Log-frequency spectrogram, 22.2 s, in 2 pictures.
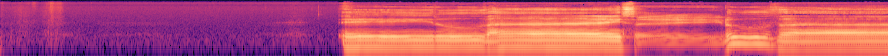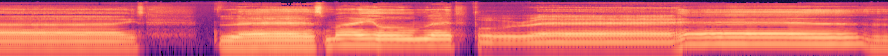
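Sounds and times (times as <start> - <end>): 
barbershop bass singing tags: 4.2 - 12.9, 13.8 - 22.1.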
